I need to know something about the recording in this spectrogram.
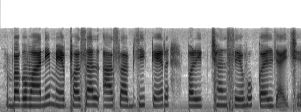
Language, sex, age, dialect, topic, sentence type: Maithili, female, 18-24, Eastern / Thethi, agriculture, statement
